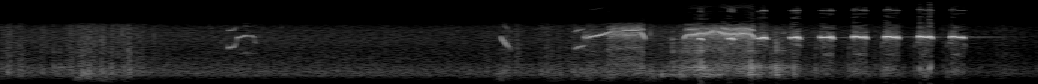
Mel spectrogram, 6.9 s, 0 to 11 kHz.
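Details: Osprey at a nest in Estonia, 3 August 2014 at 15.30, during a fish delivery as another bird arrives: scattered whistles build into an excited burst, then about seven evenly spaced sharp whistled notes.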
